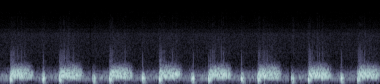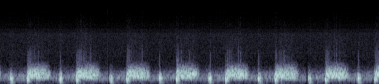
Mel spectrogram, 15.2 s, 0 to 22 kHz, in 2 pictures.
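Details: Aortic regurgitation: regular heartbeat near 61 a minute with a soft blowing diastolic murmur filling the pause after each beat.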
